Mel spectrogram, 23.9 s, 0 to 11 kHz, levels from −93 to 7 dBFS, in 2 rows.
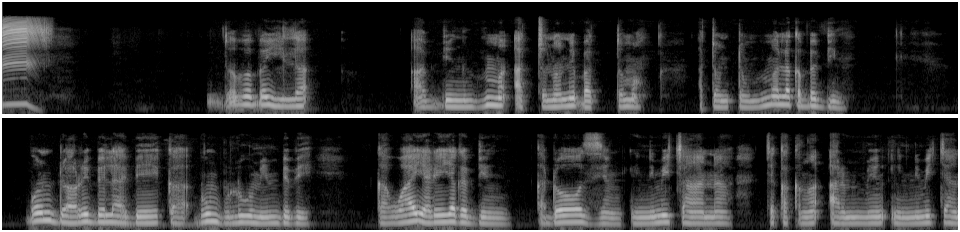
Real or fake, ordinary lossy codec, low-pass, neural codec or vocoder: real; MP3, 96 kbps; 7.2 kHz; none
